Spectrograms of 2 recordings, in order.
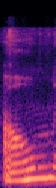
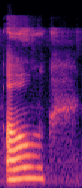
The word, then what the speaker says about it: Om: So Om, in its three syllables, um, represent like the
